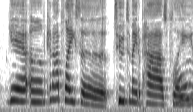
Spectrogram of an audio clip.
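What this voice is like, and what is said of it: Put-on Southern accent. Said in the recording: “use a southern accent ... Why do you sound like Sandy Cheeks?”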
